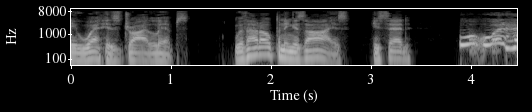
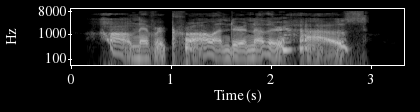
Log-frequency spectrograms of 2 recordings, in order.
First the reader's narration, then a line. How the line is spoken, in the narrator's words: Lenny said, moaning a little as they went over a bump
